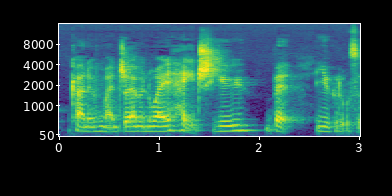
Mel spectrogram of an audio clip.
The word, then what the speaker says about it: HU: of my german way hu but you could also spell it w h o i guess um and so it's not vocalized as in the u is silent however we are pursuing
